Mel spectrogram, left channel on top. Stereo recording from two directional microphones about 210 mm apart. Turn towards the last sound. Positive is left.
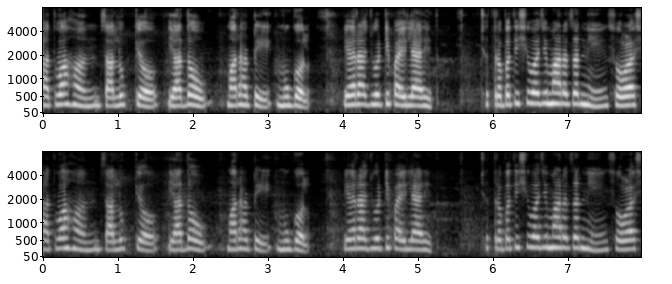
turn(degrees=25)  # may be behind; listen again after turning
